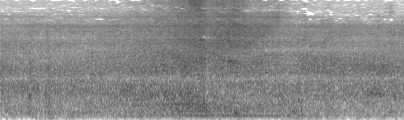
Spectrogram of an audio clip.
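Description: A van drives past close by with a loud engine hum.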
